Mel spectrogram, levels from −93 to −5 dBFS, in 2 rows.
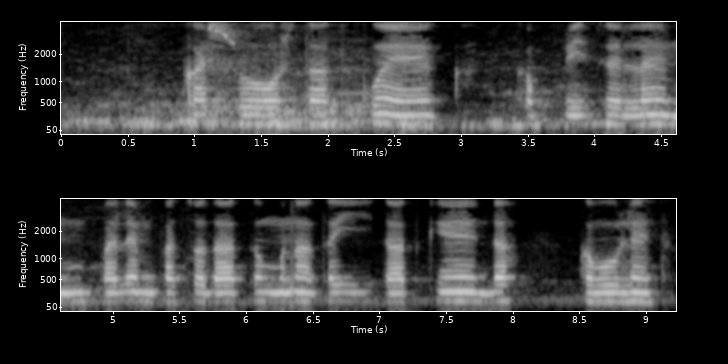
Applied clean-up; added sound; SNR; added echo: none; none; none; none.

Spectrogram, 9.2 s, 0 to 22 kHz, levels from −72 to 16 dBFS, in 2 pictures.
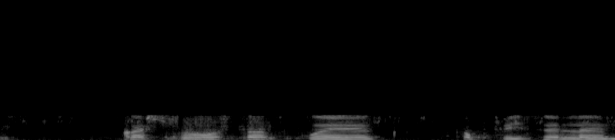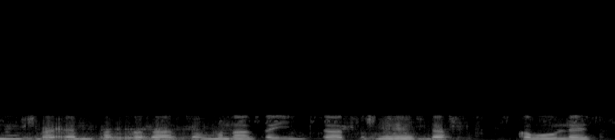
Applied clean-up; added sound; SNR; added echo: neural separator model SepFormer DNS4.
